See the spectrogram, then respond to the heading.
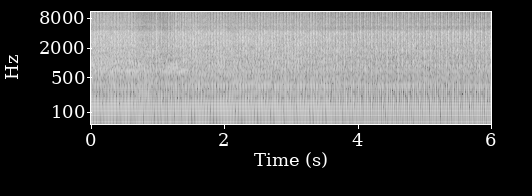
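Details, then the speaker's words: Rusty auction John Deere riding mower, single-cylinder, first start with choke and gas poured in: loud, raspy, hissy rattle over a rough beat; exhaust leak through a muffler with a couple of holes. "muffler's got a couple holes in it so probably not going to be as quiet as we think"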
